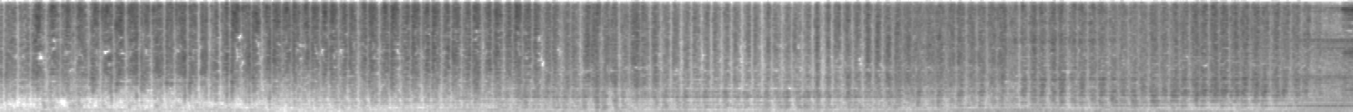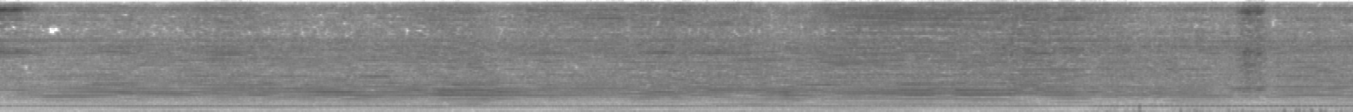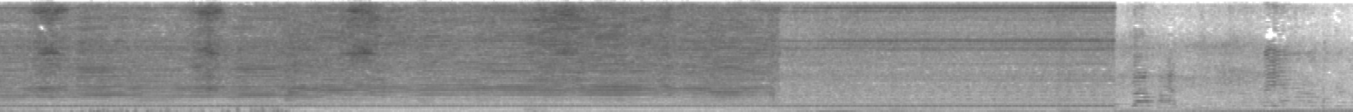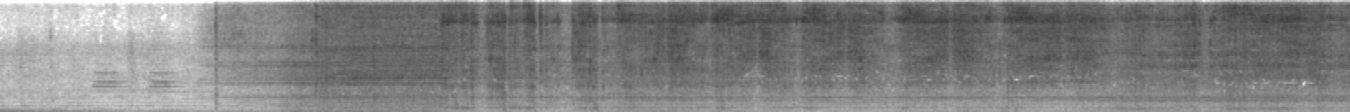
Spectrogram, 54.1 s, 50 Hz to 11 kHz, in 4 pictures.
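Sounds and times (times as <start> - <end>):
abrasive rubbing on steel: 0.0 - 13.8
steel pressed on grinding wheel: 0.0 - 13.8, 42.7 - 54.0
electric bench grinder humming: 0.1 - 38.2, 42.7 - 54.0.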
